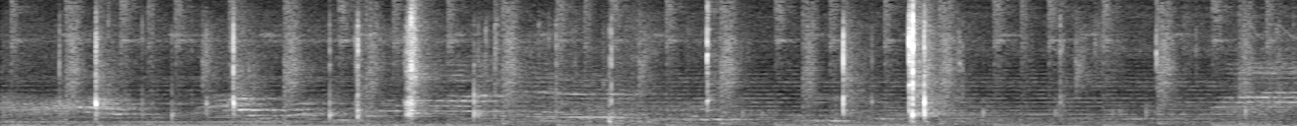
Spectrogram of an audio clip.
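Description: Background music, with several sharp clicks and taps as a laptop lithium-ion cell is handled and pushed into a plastic spring-contact battery holder of an electric mosquito racket; the loudest click comes about four and a half seconds in.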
